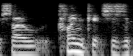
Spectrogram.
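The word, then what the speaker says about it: Tlingit: us of in the articles is how you pronounce it correctly so klinketz is the correct name for these native americans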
